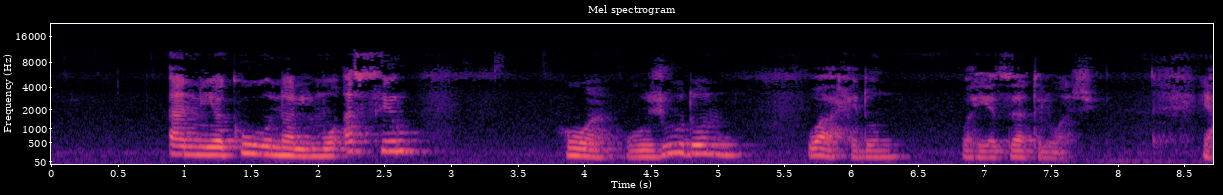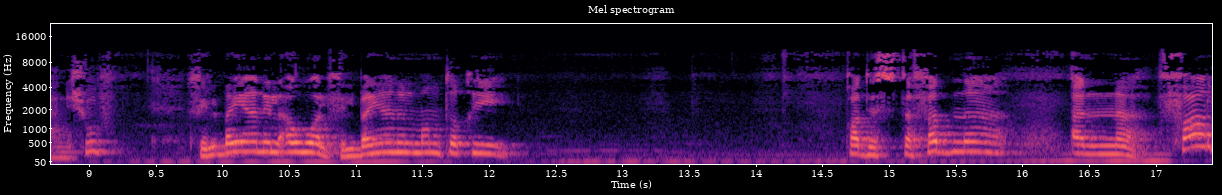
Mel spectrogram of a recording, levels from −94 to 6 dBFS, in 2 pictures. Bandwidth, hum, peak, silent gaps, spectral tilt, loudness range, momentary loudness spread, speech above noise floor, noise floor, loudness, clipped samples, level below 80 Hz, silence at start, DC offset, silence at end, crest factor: 11.5 kHz; none; -12 dBFS; none; -4.5 dB/octave; 11 LU; 19 LU; 36 dB; -66 dBFS; -30 LUFS; under 0.1%; -54 dBFS; 0.9 s; under 0.1%; 0 s; 20 dB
